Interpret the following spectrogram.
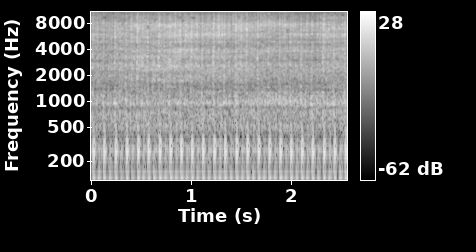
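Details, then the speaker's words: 2011 Yamaha YZ250F four-stroke after valve adjustment and carburetor clean, kick-started in neutral without throttle after weeks of not starting: even single-cylinder idle thumping, regular with no misses; healthy. "started right up thing hasn't started in the couple of weeks so I'm pretty happy all that it's a sweet little bike too"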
